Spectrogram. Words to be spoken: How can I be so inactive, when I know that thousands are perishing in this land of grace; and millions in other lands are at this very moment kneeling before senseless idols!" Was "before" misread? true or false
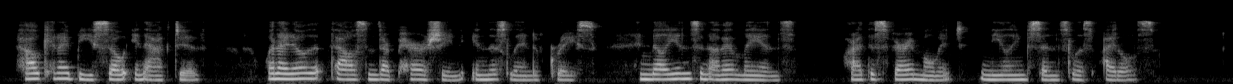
true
